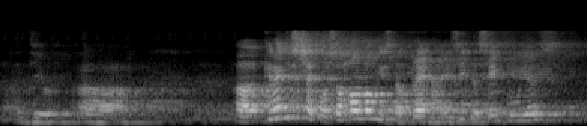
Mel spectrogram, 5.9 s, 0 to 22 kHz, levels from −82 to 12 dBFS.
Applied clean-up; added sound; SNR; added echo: none; none; none; reverberation time 2.4 s.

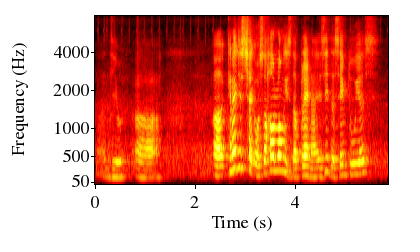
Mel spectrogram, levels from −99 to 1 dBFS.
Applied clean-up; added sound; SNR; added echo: none; none; none; none.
